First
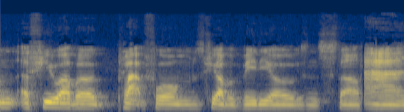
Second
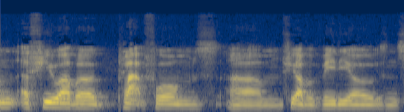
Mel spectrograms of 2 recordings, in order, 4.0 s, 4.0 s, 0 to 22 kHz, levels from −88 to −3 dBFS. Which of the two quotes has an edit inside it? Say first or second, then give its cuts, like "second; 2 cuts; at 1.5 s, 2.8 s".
first; 1 cut; at 2.0 s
